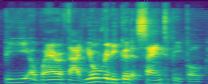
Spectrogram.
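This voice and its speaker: A man's voice: medium pitch, animated, brisk. A man co-hosting a casual chat about tabletop games, talking freely with many restarts. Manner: chatty, restarts often, acts out player quotes. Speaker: podcast co-host.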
